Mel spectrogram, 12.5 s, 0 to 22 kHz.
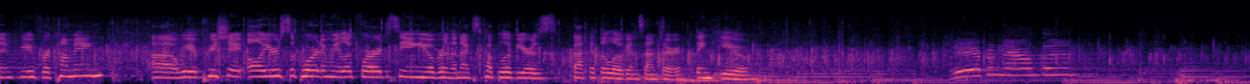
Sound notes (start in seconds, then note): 0.9 applause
